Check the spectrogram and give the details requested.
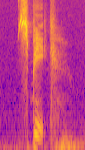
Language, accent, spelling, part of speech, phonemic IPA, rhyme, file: English, US, speak, verb / noun, /spik/, -iːk, En-us-speak.ogg
- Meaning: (verb) 1. To communicate with one's voice, to say words out loud 2. To have a conversation 3. To communicate or converse by some means other than orally, such as writing or facial expressions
